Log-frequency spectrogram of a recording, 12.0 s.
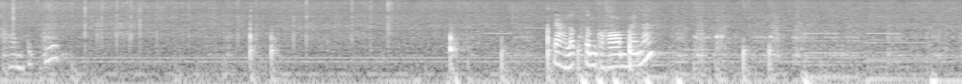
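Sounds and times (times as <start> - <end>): food sizzling in oil in a wok: 0.0 - 12.0
spatula knocking on a pan: 3.1 - 3.6, 5.6 - 10.3.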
